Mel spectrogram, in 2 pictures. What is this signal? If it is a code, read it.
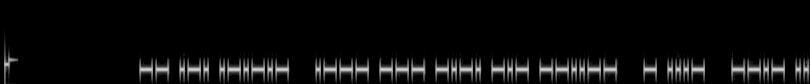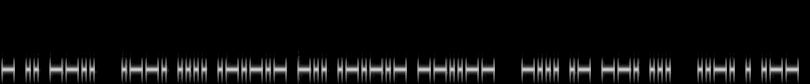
Morse code, heard as a keyed tone, about 30 wpm, 700 Hz. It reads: MR. JOCK, TV QUIZ PH.D., BAGS FEW
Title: Pangram Challenge v2 - 30wpm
